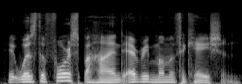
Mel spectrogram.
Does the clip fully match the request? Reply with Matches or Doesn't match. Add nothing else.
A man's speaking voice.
Matches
